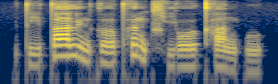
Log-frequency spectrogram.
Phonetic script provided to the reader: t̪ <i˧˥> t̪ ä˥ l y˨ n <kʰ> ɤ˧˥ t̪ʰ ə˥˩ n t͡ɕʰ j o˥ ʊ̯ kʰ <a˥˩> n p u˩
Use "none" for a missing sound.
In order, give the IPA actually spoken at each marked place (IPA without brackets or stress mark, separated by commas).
i˧˥, k, a˥˩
